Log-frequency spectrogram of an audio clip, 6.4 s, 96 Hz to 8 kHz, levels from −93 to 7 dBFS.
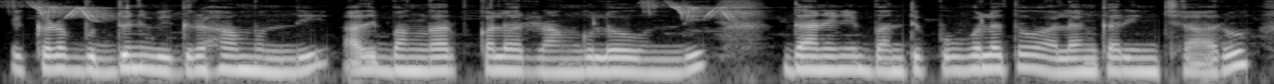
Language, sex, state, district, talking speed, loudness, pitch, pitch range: Telugu, female, Telangana, Mahabubabad, 120 wpm, -17 LUFS, 205 Hz, 195-215 Hz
